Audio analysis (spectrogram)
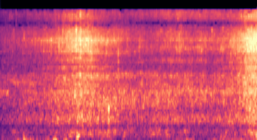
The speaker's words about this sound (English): Taking in the healing sounds of the waves and the cleansing feel of the breeze, the warmth of the sun, just tapping into this abundance of energy.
